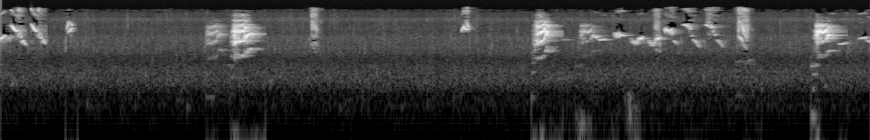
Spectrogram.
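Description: Double-collared Seedeater song: bright, high, chirpy phrases in short bursts, the densest a quick run near the end. A steady low hum runs underneath.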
